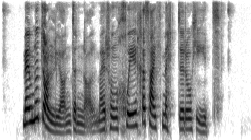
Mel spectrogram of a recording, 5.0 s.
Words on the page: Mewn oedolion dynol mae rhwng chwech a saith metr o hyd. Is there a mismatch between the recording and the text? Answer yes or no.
no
